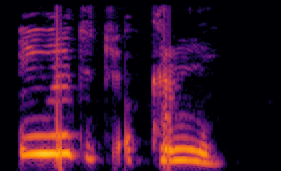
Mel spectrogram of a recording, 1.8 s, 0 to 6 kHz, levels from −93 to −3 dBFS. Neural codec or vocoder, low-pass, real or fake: none; 5.4 kHz; real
